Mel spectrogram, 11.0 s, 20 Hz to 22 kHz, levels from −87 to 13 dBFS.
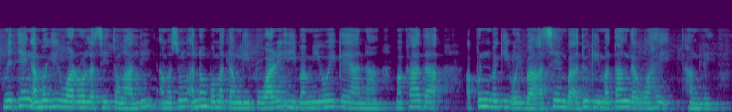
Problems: background sounds at intervals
